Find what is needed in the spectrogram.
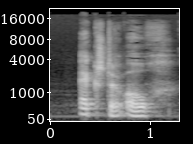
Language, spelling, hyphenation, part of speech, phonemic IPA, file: Dutch, eksteroog, ek‧ster‧oog, noun, /ˈɛkstərˌoːx/, Nl-eksteroog.ogg
- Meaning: clavus, corn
